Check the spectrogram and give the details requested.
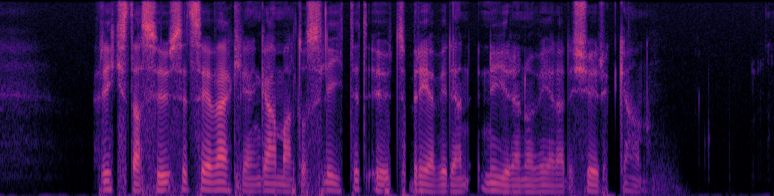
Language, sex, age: Swedish, male, 33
